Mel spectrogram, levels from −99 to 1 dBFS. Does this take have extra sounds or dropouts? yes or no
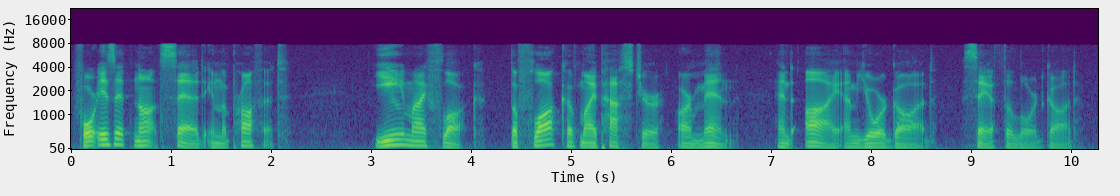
no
